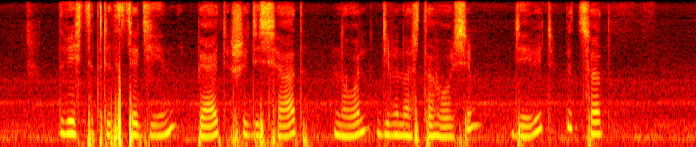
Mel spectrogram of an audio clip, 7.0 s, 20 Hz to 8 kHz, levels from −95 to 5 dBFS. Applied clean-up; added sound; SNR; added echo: none; none; none; none.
